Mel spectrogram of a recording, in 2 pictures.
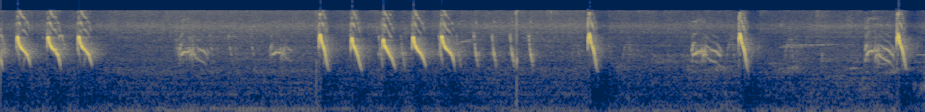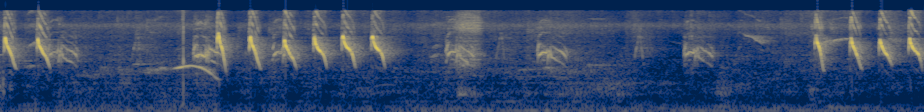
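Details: Bar-winged prinia, a song meant to spur a captive bird into singing, in short clusters of high, snappy chips, several notes per burst at irregular spacing, with a faint slurred rising whistle in between.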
